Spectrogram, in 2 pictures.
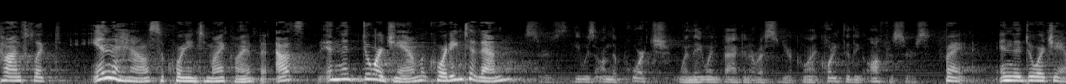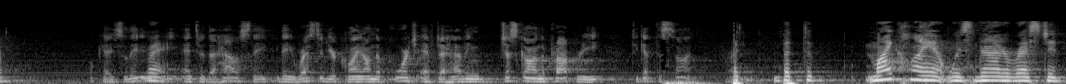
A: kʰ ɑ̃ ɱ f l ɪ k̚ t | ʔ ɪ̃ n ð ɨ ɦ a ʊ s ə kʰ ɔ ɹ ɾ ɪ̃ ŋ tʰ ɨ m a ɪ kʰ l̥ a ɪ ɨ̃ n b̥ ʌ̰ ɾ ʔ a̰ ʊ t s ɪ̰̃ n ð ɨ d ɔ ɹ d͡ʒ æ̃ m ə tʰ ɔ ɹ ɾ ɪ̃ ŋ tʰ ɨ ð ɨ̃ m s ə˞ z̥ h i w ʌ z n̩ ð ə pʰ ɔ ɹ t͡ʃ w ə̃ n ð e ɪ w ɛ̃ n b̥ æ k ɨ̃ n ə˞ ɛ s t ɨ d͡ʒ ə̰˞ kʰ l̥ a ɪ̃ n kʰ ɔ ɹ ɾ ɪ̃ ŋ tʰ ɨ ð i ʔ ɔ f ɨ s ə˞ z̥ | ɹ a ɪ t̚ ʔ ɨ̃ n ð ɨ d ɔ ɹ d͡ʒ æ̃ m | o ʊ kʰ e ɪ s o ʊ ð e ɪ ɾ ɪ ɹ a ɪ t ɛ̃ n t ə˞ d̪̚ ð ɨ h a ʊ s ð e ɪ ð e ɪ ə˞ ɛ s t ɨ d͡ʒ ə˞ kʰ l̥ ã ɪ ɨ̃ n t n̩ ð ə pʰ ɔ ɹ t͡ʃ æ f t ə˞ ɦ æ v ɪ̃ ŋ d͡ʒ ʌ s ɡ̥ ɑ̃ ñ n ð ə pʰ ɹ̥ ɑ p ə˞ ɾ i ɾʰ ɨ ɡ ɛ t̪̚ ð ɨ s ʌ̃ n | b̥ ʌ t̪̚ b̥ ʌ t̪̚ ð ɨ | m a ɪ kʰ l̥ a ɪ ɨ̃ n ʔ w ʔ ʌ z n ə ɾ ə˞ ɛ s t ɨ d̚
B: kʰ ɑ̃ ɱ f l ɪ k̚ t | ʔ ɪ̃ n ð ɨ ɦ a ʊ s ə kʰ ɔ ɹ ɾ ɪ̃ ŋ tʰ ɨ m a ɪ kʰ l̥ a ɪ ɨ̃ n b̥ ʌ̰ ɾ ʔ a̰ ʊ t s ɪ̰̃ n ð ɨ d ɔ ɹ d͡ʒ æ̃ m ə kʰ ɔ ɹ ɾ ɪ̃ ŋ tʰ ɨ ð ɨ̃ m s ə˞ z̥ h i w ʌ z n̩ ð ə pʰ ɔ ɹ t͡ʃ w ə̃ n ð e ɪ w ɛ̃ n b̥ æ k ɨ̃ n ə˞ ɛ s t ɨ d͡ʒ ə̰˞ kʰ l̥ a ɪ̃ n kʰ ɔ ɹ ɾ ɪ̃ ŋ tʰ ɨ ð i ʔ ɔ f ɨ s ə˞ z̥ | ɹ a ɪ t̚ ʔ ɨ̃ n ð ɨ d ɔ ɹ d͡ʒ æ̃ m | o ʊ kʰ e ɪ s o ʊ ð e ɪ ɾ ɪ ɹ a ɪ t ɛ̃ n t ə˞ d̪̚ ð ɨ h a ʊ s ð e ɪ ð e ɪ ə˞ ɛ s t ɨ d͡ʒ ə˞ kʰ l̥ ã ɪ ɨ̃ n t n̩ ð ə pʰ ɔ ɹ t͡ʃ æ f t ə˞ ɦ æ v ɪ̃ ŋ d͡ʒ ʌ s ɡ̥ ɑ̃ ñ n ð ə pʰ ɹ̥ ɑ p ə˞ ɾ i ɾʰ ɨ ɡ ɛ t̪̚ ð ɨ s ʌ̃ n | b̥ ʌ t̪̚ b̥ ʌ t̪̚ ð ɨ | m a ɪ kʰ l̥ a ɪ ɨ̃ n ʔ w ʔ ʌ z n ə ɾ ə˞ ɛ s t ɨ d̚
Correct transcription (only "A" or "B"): B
